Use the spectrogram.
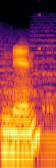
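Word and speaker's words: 人: Sho, which often gets translated as quotient, but also means business or dealing, followed by hito, which in this case is pronounced nin, gives us shonin, or merchant.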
